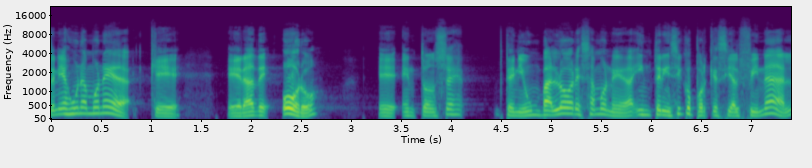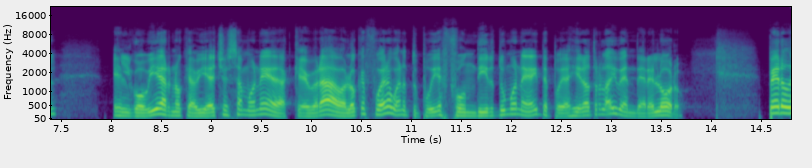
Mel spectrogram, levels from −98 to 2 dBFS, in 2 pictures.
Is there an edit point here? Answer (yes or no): no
